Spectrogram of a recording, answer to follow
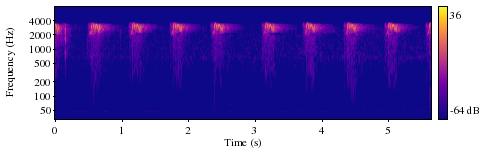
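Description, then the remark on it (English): A house sparrow call played from an Audubon electronic bird toy: about ten evenly spaced, bright chirps, each brief and similar, repeating steadily at moderate loudness with silence between, no voices. “Yeah, so after a sparrow joke, we'll have the artificial bird of the week for this week, which is the house sparrow.”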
